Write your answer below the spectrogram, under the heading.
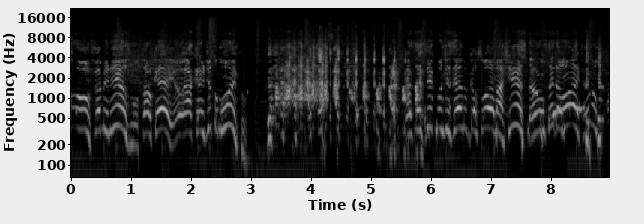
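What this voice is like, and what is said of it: Imitates another person's voice. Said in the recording (Portuguese): “você é a melhor imitação do Bolsonaro do nosso podcast”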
